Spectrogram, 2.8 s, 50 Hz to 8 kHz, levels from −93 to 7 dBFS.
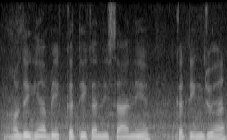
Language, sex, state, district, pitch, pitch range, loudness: Hindi, female, Bihar, Sitamarhi, 165 Hz, 160-170 Hz, -23 LUFS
